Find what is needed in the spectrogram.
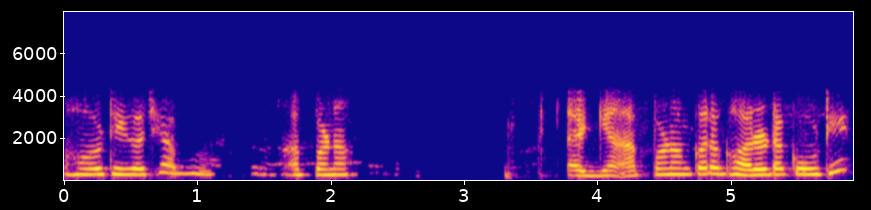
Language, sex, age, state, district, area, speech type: Odia, female, 18-30, Odisha, Cuttack, urban, conversation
